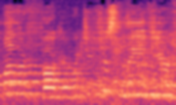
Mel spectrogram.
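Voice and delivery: high, loud exasperated outburst; exasperated yell. Retold or imitated. Snapping at the neighbor, loud and high. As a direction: blow up at him, loud and high. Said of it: "I go".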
